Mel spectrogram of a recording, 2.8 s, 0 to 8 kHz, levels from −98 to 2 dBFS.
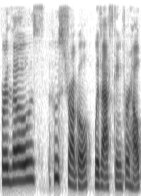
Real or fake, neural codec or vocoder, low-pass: fake; codec, 16 kHz, 16 kbps, FunCodec, trained on Chinese and English, 50 frames a second; 7.2 kHz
